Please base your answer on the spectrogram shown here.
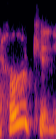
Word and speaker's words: Hurricane: ice activity although there is a town called hurricane in west virginia and it is pronounced hurricane excellent job yes uh i don't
